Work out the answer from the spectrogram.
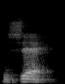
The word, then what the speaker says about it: j'ai: For example, the open E, which is j'ai, like in j'ai mangé. So there we have an open E and a closed E.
